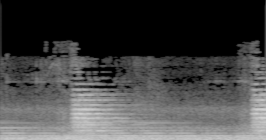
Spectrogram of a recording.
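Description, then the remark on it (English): A ship's signal bell aboard the USS Olympia, a historic Navy vessel that used bells for communication, rings with two sharp strikes about a second and a half apart, each leaving a sustained metallic ring over a steady low rumble. “So there were various complex systems to describe what a bell was telling you, and there were different size bells that made different noises, and that was the emergency backup.”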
